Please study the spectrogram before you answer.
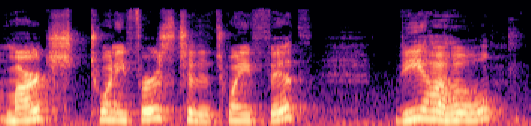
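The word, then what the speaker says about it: Vehuiah: Vho V E H U I A L. So it sounds kind of like vehicle.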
